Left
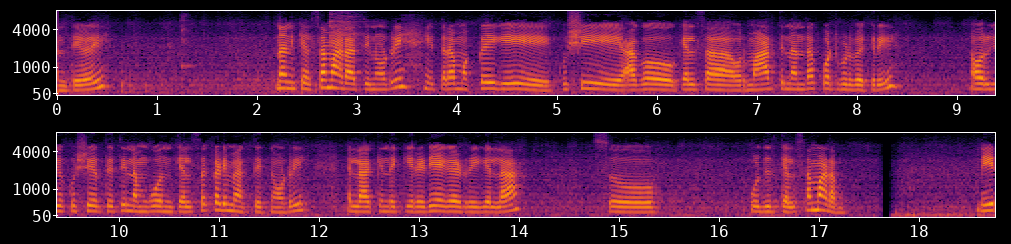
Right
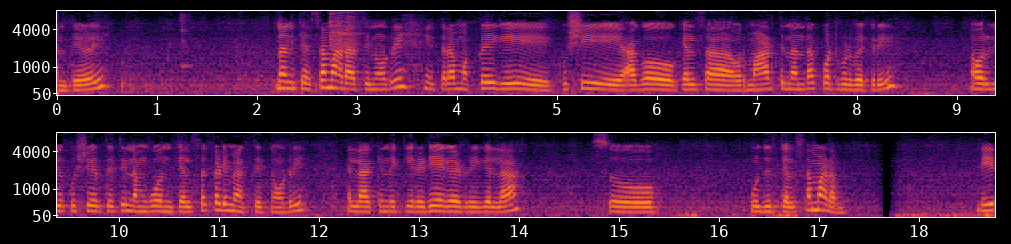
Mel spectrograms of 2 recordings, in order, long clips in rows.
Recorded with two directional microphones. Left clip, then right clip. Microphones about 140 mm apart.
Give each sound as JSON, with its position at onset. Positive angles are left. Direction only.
{"t": 0.0, "sound": "a woman's voice", "side_deg": -25}
{"t": 2.1, "sound": "a woman's voice", "side_deg": -25}
{"t": 15.0, "sound": "speech", "side_deg": 5}
{"t": 16.3, "sound": "a woman's voice", "side_deg": -30}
